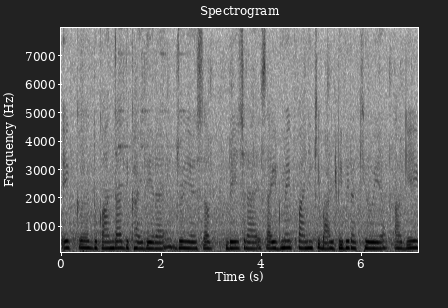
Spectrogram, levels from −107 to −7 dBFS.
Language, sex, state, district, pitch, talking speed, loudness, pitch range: Hindi, female, Bihar, East Champaran, 230 Hz, 200 wpm, -14 LUFS, 225-235 Hz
